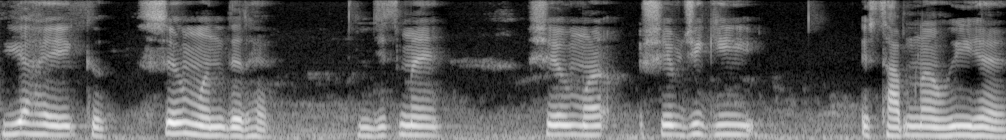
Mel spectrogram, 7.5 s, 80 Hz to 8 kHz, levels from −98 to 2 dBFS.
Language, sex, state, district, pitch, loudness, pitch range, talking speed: Hindi, female, Uttar Pradesh, Jyotiba Phule Nagar, 185 Hz, -16 LUFS, 165-200 Hz, 105 wpm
